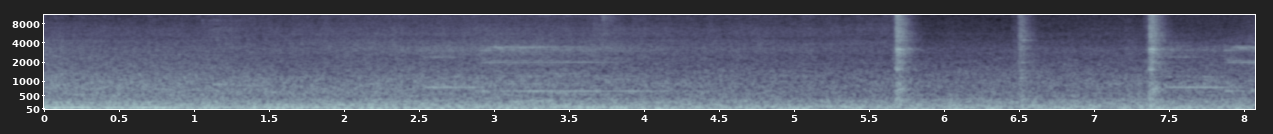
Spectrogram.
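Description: Hiroshima Electric Railway 5100-series low-floor tram no. 5108 in motion, heard from inside the car. There is a steady rumble, with brief high whining tones that come and go, and three sharp clicks in the second half.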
